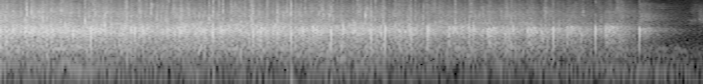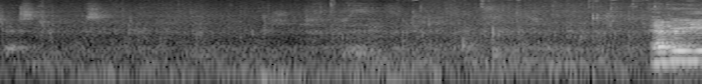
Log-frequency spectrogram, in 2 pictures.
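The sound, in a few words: audience applause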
